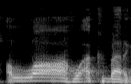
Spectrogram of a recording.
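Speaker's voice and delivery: high, drawn-out mock battle cry; imitated shout. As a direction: call it out high and stretched, imitating excited companions. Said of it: "teriak dengan suara keras". (meniru teriakan takbir, tinggi dan panjang)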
